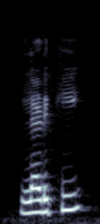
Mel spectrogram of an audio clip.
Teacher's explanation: वहां भी हमें दीर्घ अक्षर पर बलाघात करना होता है जैसे लड़की तो यहां पर की में बलाघात है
